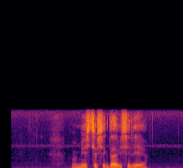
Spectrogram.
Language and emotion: Russian, neutral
